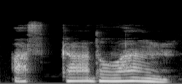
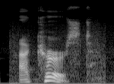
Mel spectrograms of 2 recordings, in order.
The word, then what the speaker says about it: Accursed: 正確には、 accursed という発音で、accursed one というふうに呼ぶのが正しい名前のようです。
